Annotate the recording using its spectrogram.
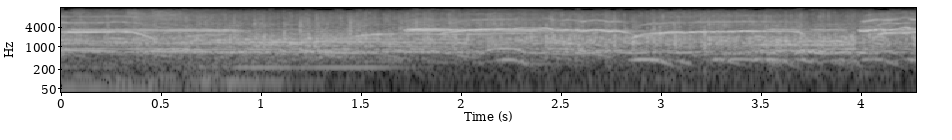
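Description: Live concert audience applauding, with high whistles, as the band's music stops about half a second in.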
